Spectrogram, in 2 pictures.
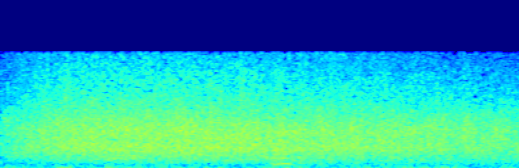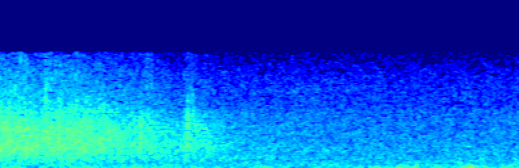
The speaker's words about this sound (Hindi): बहुत अच्छा, अब ताली बजाओ।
